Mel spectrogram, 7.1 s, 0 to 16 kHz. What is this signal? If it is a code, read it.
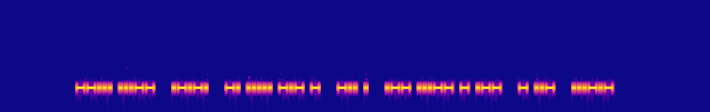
Morse code, heard as a keyed tone, about 43 wpm, 700 Hz. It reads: 73 <AR> N5KT DE W3TW TU <SK>
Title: Practice QSO - Exchange 4 - Ending - 45wpm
